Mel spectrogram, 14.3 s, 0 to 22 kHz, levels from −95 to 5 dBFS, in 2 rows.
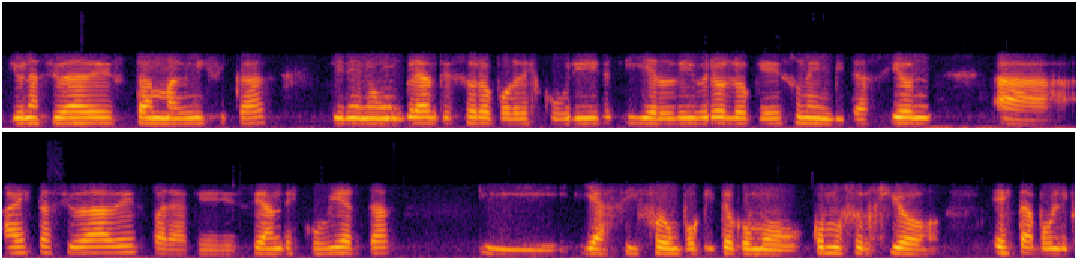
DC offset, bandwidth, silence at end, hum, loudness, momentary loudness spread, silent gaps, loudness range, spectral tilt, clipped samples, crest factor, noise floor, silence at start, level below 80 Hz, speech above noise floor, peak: under 0.1%; 4 kHz; 0.05 s; none; -18 LUFS; 9 LU; none; 3 LU; -9.5 dB/octave; under 0.1%; 16 dB; -53 dBFS; 0.1 s; -54 dBFS; 36 dB; -2 dBFS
